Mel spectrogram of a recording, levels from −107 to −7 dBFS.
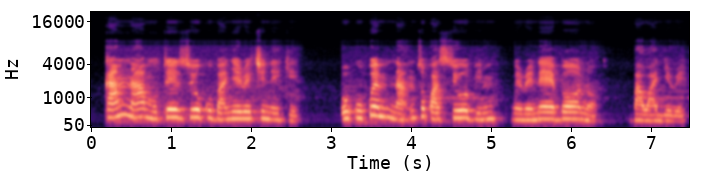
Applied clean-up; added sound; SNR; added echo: none; none; none; none.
